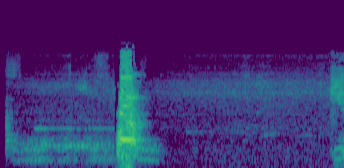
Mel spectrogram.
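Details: Pet dog barking at a maintenance man it dislikes: a single loud, harsh bark after a stretch of quieter murmuring voices and a faint hum, then a second sound beginning at the very end.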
